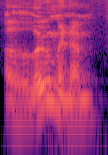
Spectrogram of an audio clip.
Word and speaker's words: aluminum: frequently ridiculous story of why Americans and Canadians pronounce the name of this metal aluminum, while here in Britain and in the rest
